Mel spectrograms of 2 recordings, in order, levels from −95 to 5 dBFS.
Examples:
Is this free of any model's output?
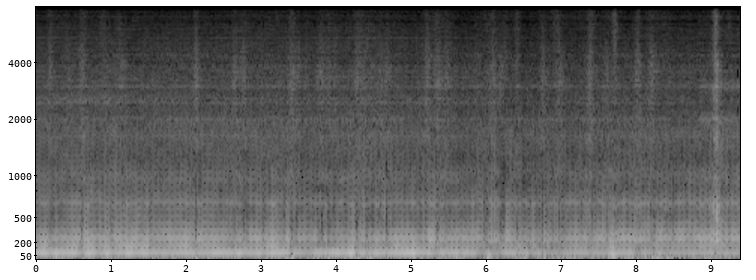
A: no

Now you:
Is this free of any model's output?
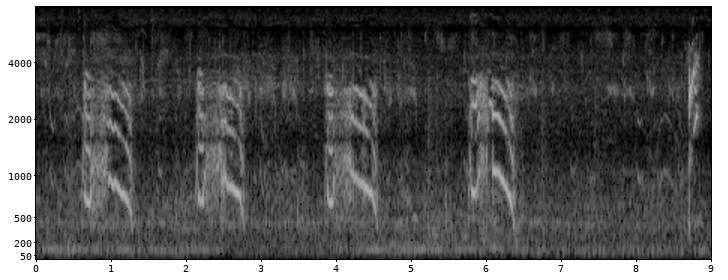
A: no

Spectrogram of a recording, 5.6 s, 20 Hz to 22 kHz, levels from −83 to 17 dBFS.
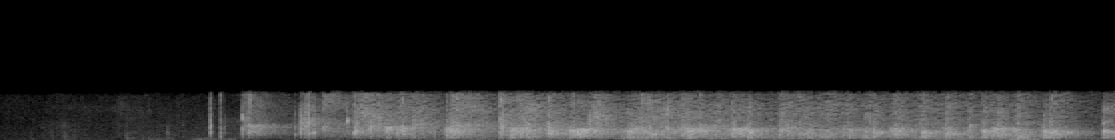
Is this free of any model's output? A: yes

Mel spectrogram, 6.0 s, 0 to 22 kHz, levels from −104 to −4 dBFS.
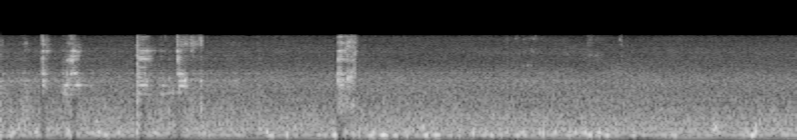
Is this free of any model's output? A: yes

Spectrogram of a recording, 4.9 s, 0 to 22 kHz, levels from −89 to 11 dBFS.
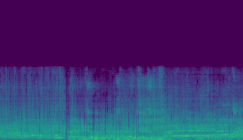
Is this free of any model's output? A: no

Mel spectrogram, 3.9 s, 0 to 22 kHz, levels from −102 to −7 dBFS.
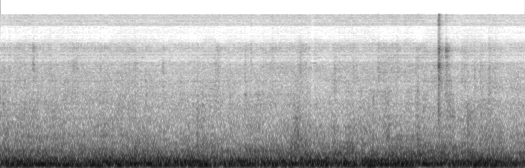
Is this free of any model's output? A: no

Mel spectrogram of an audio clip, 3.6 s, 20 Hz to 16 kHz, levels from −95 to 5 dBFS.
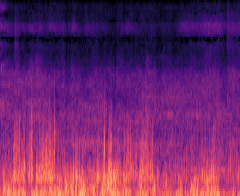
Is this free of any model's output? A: no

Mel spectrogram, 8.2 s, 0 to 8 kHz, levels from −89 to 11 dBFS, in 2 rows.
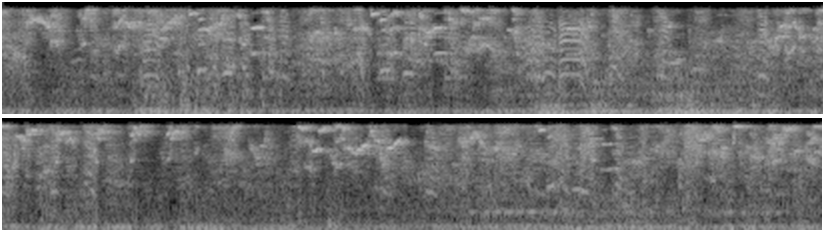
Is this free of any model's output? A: yes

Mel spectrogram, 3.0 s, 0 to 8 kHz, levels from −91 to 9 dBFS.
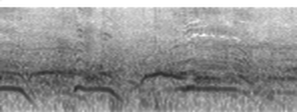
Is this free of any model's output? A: no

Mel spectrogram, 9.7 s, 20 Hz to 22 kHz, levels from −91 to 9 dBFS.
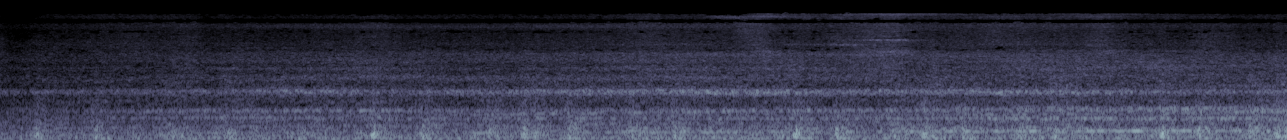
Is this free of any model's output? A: no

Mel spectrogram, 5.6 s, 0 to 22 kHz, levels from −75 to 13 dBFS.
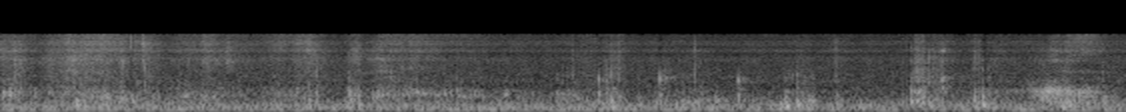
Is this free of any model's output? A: no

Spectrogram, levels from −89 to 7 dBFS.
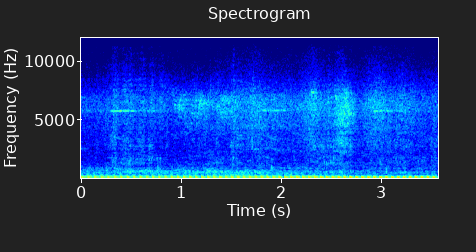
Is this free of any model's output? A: yes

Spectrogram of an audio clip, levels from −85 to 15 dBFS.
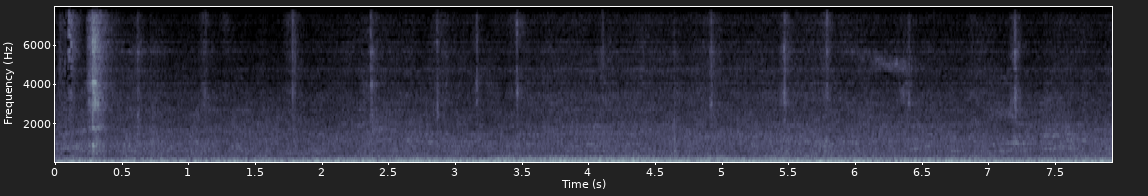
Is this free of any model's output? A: no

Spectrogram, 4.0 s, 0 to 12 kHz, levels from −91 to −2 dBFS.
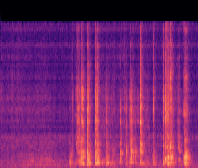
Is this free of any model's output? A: no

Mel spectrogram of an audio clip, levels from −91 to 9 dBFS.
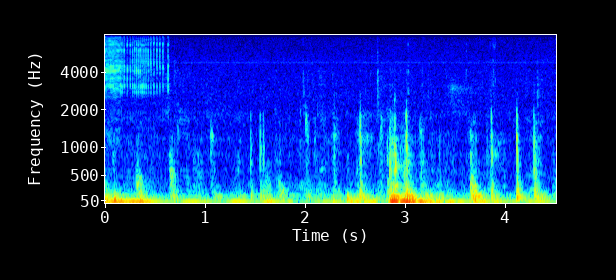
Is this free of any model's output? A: yes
